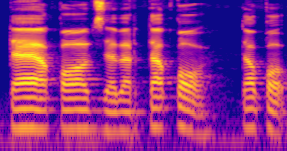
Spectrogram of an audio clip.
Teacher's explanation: student اس قاف میں قلقلہ ہوگا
